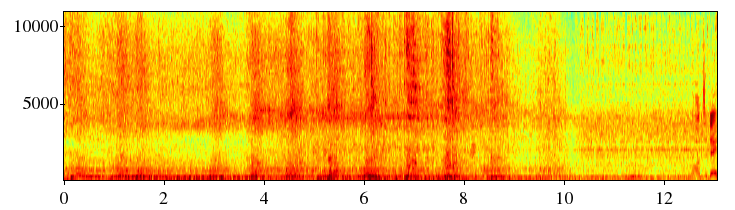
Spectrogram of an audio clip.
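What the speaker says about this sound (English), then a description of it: "drivers, start your engines" Several race car engines at Circuit of the Americas fire up and rev together in a steady, dense roar, with people talking over the engine noise throughout.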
